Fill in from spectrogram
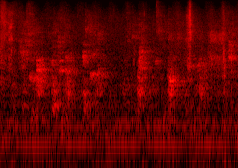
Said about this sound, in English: My dog drinking water.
